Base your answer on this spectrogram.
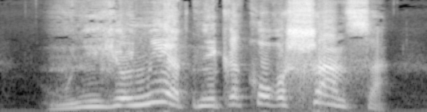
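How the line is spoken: Barked. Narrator (Russian): рявкнул

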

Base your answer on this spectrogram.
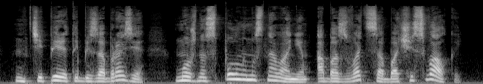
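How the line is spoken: Grumbling. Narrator (Russian): буркнула Твай

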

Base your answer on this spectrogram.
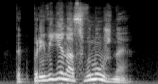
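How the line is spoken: Irritated reply. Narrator (Russian): раздраженно ответила

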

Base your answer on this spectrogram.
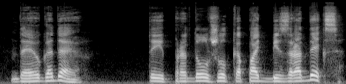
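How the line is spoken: Dry unpleasant rasping snort. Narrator (Russian): Гуль снова хмыкнул, сухо и неприятно, как будто хрип умирающего пони

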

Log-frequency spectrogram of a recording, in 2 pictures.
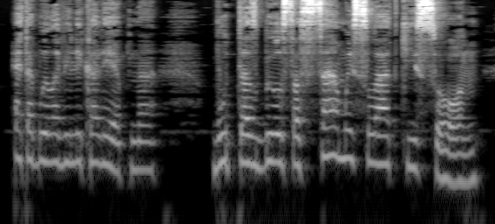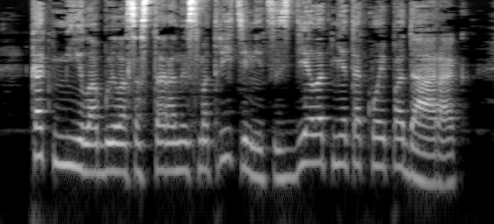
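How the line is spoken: Quiet. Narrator (Russian): она тихо произнесла

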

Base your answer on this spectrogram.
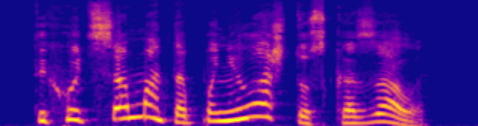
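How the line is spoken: Woman laughing. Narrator (Russian): засмеялась женщина

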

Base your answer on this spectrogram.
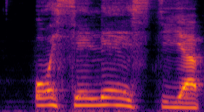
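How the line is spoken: Whisper. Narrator (Russian): прошептала

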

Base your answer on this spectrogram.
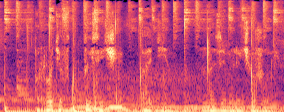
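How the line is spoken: Quiet whisper. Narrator (Russian): негромко прошептал

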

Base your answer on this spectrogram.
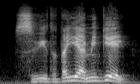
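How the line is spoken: Man shouting. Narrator (Russian): крикнул мужчина

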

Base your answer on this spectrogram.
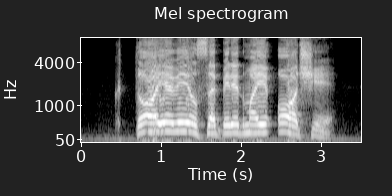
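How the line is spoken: Sudden booming roar. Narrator (Russian): Проревел вдруг громогласный голос

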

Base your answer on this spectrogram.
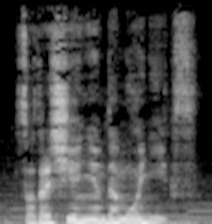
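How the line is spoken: Tender. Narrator (Russian): нежно сказала Твайлайт

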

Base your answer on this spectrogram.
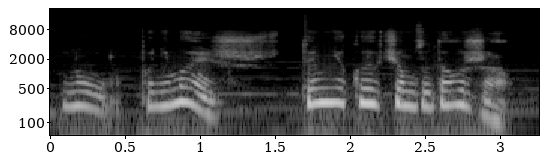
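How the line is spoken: Quiet mumble. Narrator (Russian): тихонько пробормотала бурая пони

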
